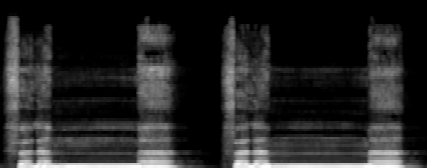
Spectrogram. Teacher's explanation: ولون التنوين بالرمادي إشارة إلى عدم نطقه. تأمل كلمة فلما، فلما، جاءت الميم مشددة، لذلك لونت باللون الأخضر لأنها تحتاج إلى غنة زمنها حركتان، أي هكذا فلما. لاحظ المد العارض للسكون في كلمة الحكيم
